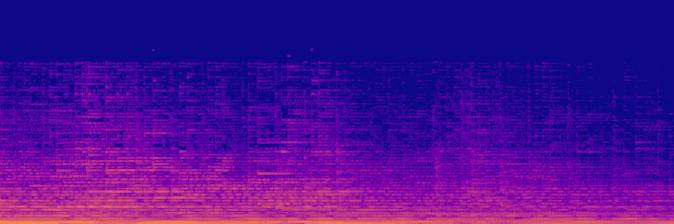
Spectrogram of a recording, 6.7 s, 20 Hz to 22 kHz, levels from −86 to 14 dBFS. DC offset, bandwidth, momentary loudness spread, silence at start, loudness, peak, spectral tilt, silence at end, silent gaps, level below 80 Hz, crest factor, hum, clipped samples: under 0.1%; 13.5 kHz; 13 LU; 0 s; -21 LUFS; -6 dBFS; -6.5 dB/octave; 0 s; none; -44 dBFS; 14 dB; none; under 0.1%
